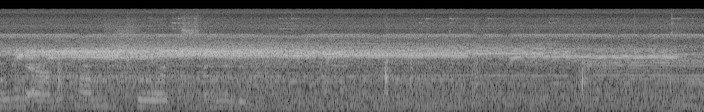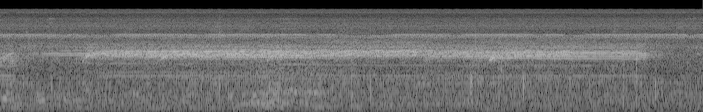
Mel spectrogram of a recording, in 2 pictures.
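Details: Eastern narrow-mouthed toads (Gastrophryne carolinensis) chorusing: long, high, nasal buzzes overlapping into a continuous drone that drops out briefly near the middle before resuming, over a steady, thin, high insect tone.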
